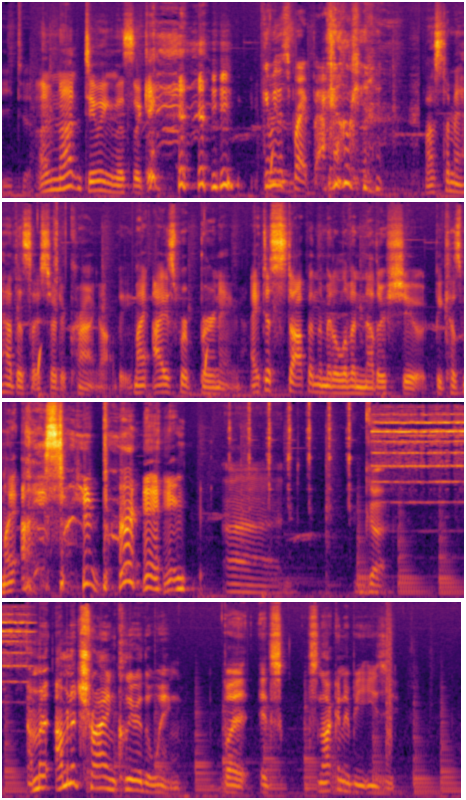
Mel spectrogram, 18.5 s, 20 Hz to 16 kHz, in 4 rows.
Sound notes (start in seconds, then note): 3.2 laughs; 12.9 bell rings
